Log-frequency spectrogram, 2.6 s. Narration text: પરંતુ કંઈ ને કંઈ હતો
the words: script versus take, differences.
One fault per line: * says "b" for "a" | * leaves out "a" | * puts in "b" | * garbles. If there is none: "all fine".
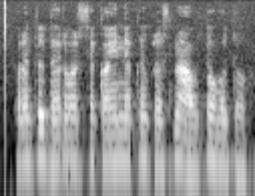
* puts in "દર વર્ષે"
* puts in "પ્રશ્ન આવતો"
